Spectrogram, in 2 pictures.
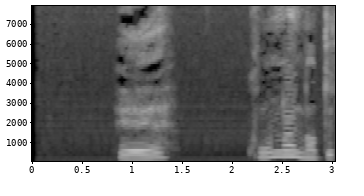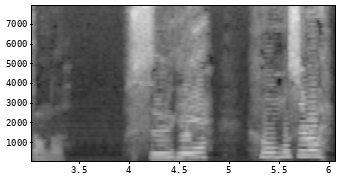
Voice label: funny m

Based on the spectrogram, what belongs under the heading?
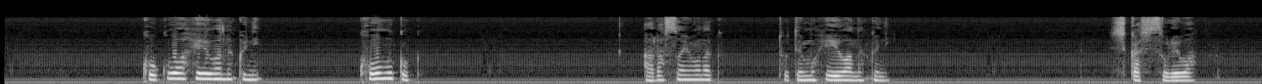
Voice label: narration serious

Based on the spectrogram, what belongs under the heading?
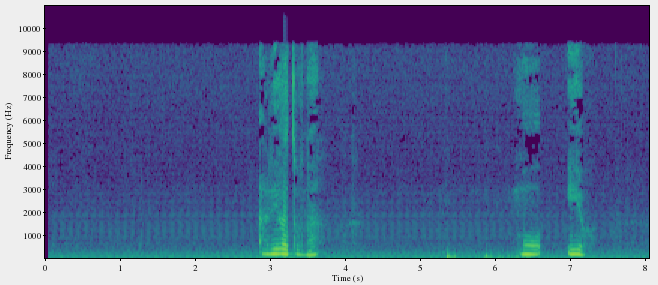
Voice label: thanks m

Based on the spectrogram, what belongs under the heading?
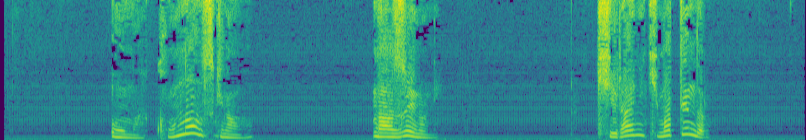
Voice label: dislike m

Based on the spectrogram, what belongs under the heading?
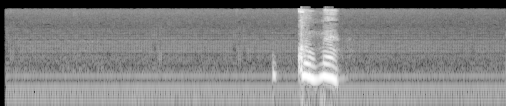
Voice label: sorry m

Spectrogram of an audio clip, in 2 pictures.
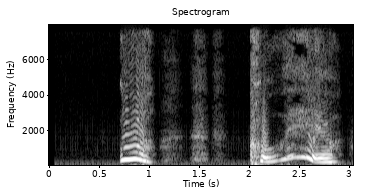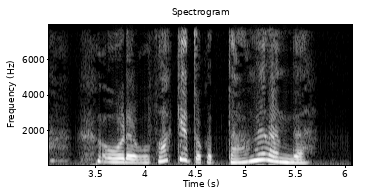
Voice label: terrible m

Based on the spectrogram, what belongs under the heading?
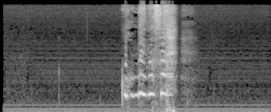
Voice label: sorry w

